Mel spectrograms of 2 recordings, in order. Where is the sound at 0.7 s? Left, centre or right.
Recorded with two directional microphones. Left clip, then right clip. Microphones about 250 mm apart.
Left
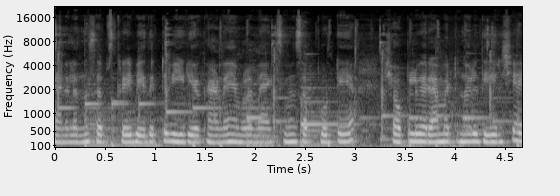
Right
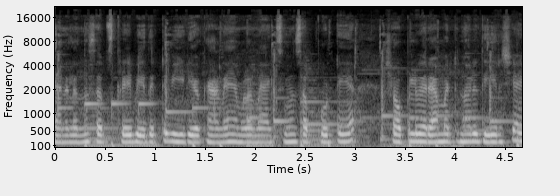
Right.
